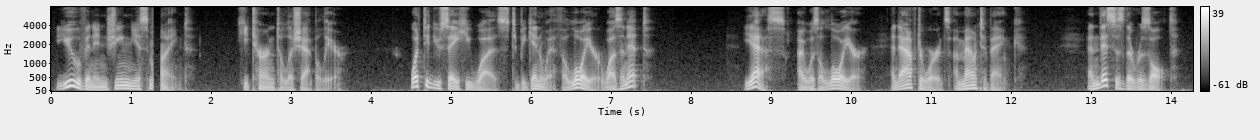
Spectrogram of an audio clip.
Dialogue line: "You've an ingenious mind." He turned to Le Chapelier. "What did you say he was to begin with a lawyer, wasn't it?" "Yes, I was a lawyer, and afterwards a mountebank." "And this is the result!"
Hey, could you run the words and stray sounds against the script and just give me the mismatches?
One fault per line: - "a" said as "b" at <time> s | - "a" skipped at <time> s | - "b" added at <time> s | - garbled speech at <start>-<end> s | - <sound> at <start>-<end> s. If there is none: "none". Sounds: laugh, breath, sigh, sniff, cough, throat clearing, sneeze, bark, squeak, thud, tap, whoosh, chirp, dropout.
- dropout at 1.3-1.4 s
